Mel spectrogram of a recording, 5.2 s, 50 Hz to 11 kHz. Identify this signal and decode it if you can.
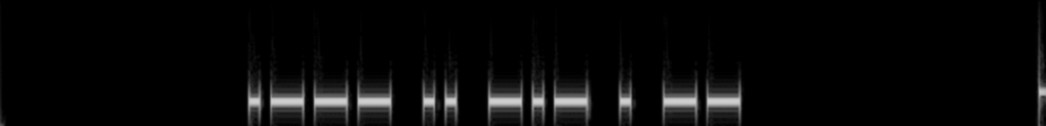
Morse code, heard as a keyed tone, about 22 wpm, 700 Hz. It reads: JIKEM
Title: Code Groups - 5 Letters - 22wpm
